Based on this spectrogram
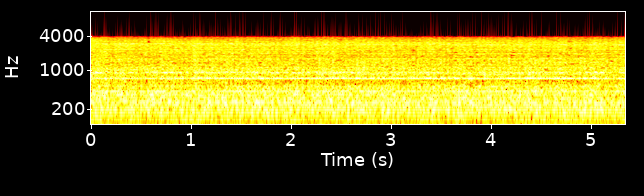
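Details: Van idling steadily and evenly during a fuel pressure check, no misses or knocks; the cut-out it shows once warmed up hasn't appeared yet, so the cause is still unknown.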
